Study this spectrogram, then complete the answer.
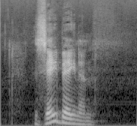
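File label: "zeebenen", Dutch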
